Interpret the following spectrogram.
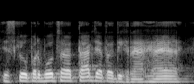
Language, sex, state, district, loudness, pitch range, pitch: Hindi, male, Jharkhand, Garhwa, -13 LUFS, 130-165 Hz, 145 Hz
